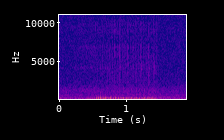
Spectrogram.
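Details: Morning snore from a sleeping Shar Pei, one low buzzy exhalation of fast vibrating pulses lasting about a second, over faint room hiss.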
